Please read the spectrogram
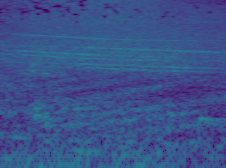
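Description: Jet airplane flying past: a steady rushing roar with high turbine whines that slowly fall in pitch, swelling in at the start and easing off near the end.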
